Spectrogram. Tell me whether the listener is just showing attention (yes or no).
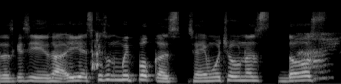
yes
